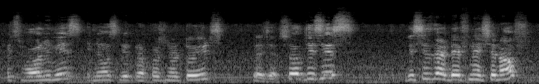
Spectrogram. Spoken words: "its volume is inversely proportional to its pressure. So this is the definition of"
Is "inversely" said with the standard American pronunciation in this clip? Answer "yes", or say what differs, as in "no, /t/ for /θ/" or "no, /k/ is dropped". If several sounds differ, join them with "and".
no, /v/ is dropped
